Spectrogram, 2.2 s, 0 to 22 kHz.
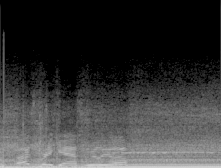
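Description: Yamaha R6 sport motorcycle engine held at a steady mid-pitched drone during a wheelie, loud and close, with a voice talking over the first second or so.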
